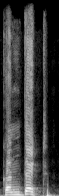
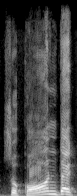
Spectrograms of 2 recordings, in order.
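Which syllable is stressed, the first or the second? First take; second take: second; first. First: The stress is on the second syllable. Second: The stress is on the first syllable. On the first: It is an action. "when it comes as verb" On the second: It names a thing. "when you stress on con, it is a, a character"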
